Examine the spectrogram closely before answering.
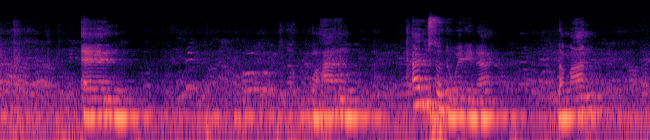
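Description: A man speaks with emphasis into a microphone, echoing slightly in a room.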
